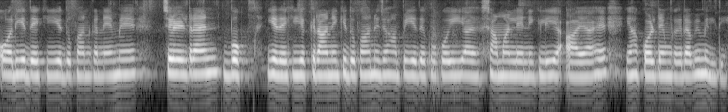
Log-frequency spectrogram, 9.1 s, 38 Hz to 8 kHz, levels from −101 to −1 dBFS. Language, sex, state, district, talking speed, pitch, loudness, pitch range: Hindi, female, Uttarakhand, Tehri Garhwal, 245 wpm, 220 Hz, -18 LUFS, 215-230 Hz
